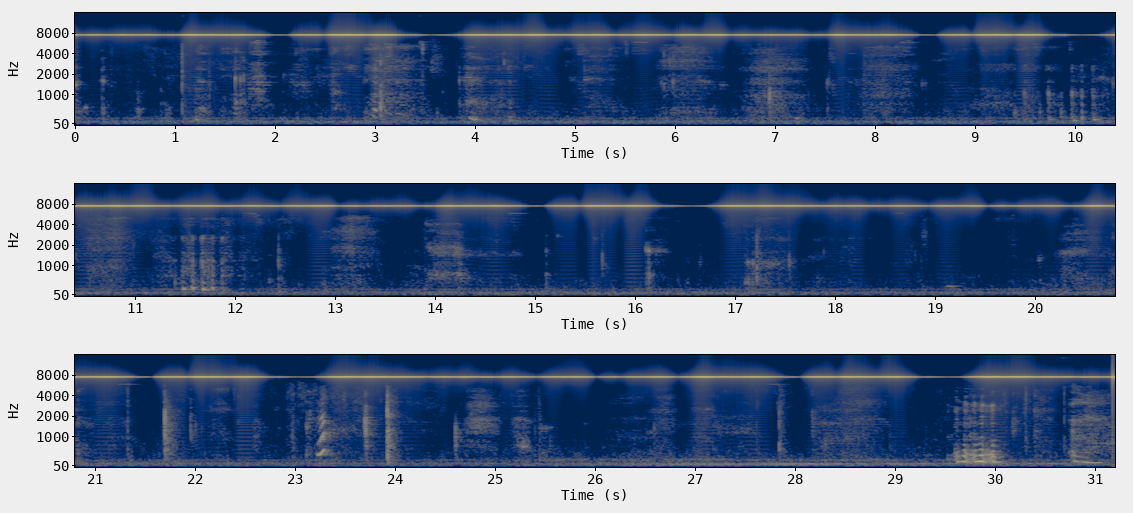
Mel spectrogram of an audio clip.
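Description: A steady, very high-pitched whine or tone that holds one pitch without a break, with faint mouth and voice sounds and a few small clicks underneath.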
